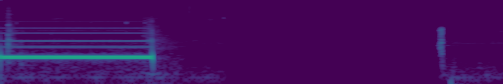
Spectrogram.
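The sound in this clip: A telephone voicemail tone sounds after an unanswered call: one steady, buzzy beep lasting about a second and a half, then silence, then a brief soft knock near the end.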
